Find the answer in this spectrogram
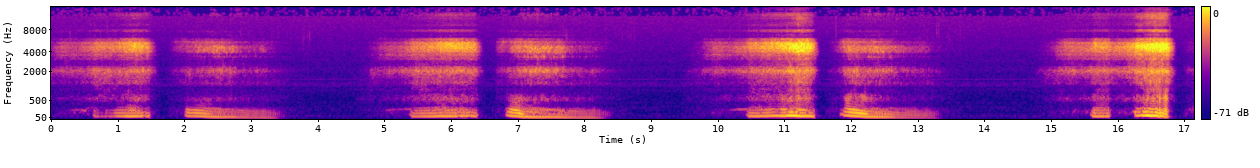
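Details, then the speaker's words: Light snoring from an adult man who fell asleep while recording, four paired snores, each a rumbling inbreath and softer outbreath, about 13 breaths a minute with silent pauses; snoring. "and this is actually some light snoring sounds from me when I actually fell asleep in the middle of recording a previous video."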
